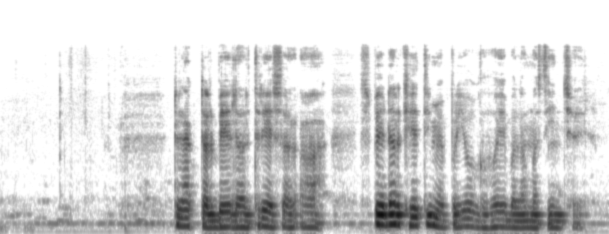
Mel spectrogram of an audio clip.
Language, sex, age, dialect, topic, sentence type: Maithili, male, 18-24, Bajjika, agriculture, statement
